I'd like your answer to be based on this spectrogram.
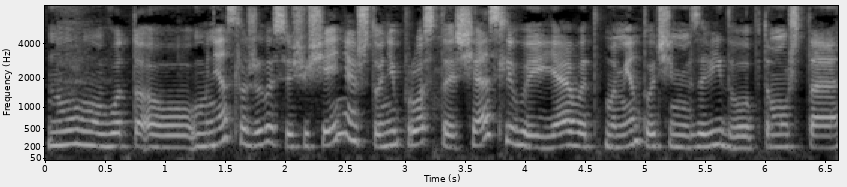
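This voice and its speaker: A woman's plain, everyday voice, fairly high in pitch, at a moderate pace with ordinary pitch variation, very even loudness and hardly any pauses. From Voronezh region, Russia. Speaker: design team lead. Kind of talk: casual interview chat.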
